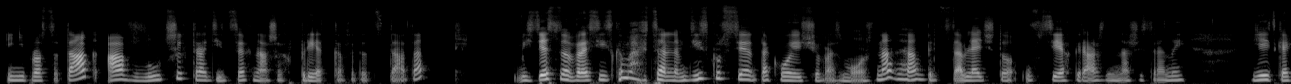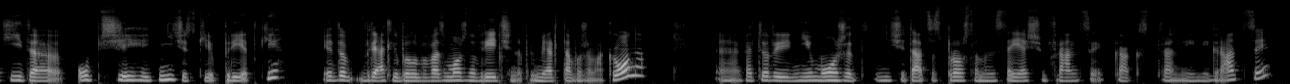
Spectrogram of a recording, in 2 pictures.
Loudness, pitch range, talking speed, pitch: -30 LUFS, 170-210 Hz, 135 wpm, 185 Hz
